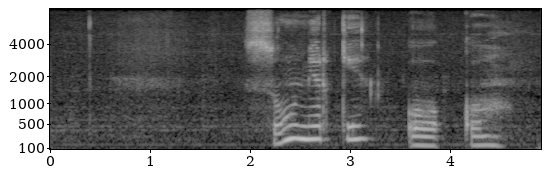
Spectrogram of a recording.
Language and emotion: Russian, neutral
